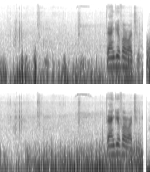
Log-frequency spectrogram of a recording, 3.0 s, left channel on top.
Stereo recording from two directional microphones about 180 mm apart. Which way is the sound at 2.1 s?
15° left (ahead or behind).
